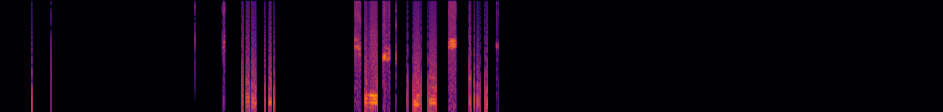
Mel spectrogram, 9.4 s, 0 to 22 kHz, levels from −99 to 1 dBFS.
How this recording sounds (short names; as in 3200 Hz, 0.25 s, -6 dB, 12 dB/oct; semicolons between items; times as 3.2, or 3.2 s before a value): phasing stages 8, 0.82 Hz, lowest notch 490–1800 Hz; a quantiser's noise floor 6-bit, dither none; chopped level 5.4 Hz, depth 65%, duty 80%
